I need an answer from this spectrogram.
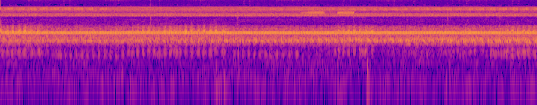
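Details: Night chorus of frogs in rice fields, a dense rattling, pulsed croaking that runs almost without a break, set against a steady piercing insect hum and a couple of soft knocks.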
